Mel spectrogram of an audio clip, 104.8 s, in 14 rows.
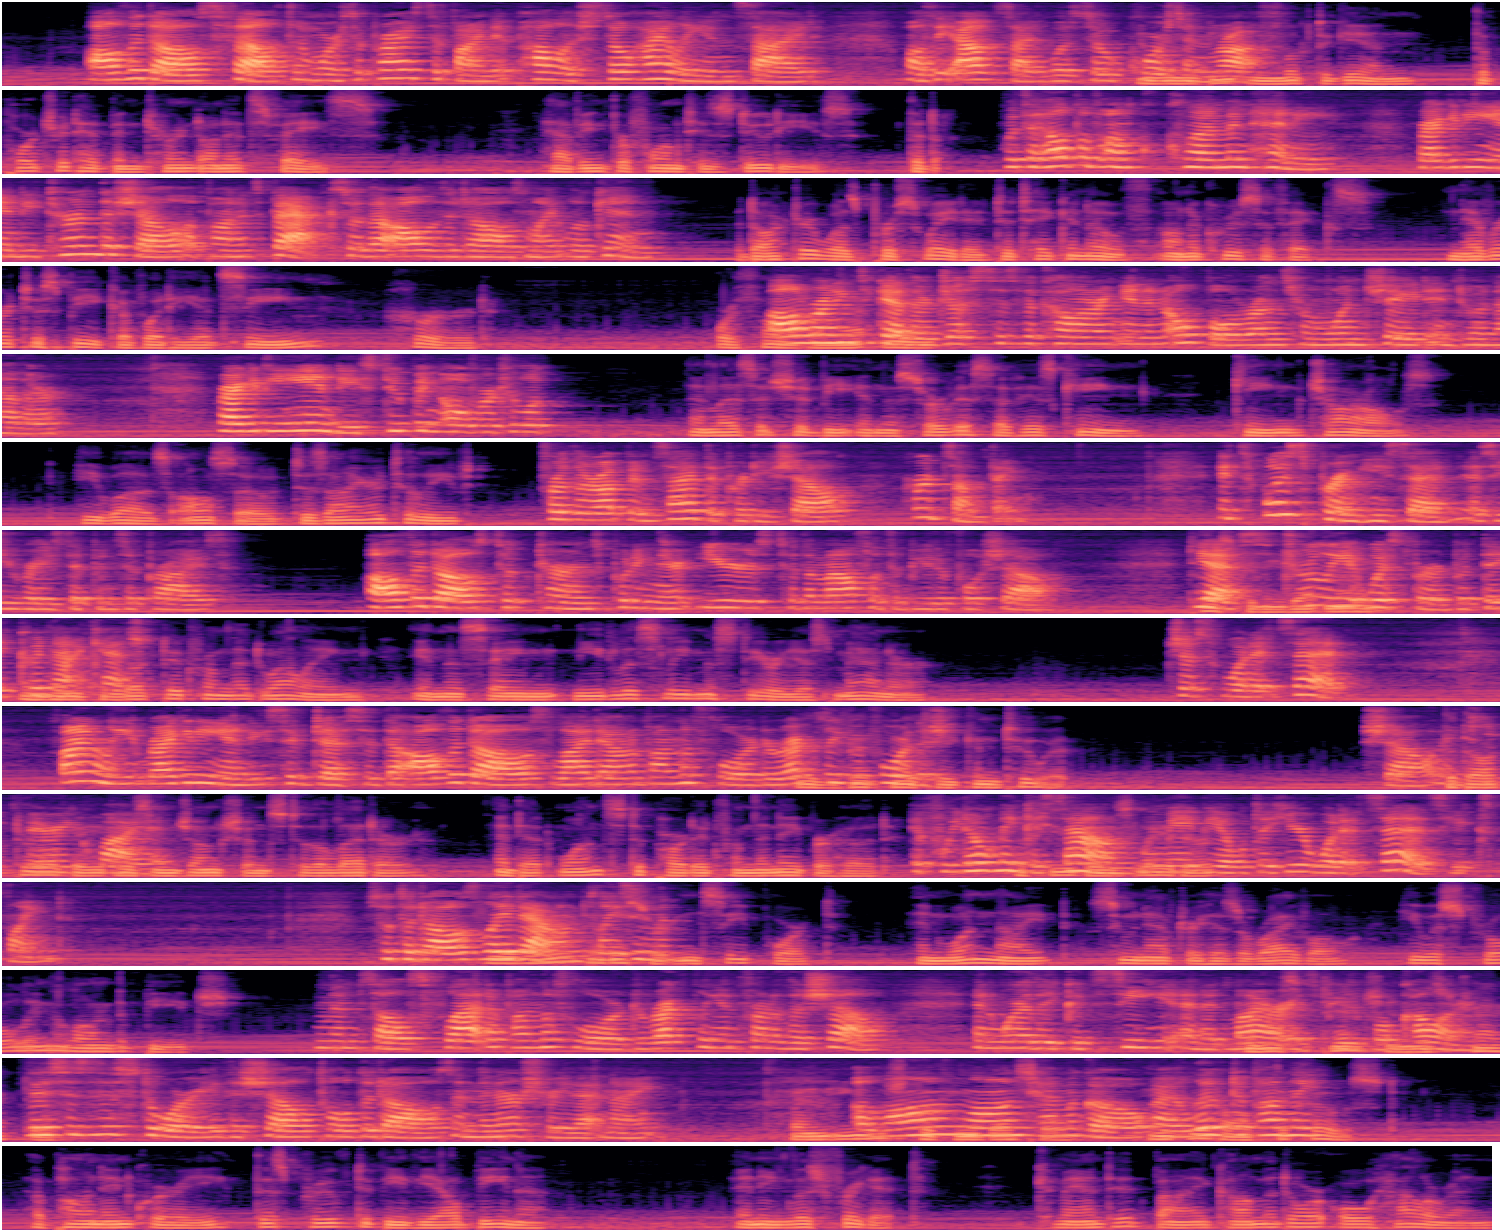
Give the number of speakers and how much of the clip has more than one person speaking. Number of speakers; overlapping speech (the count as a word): two, about 13%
